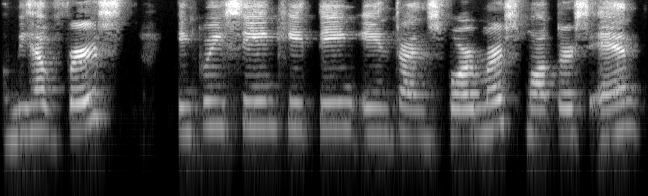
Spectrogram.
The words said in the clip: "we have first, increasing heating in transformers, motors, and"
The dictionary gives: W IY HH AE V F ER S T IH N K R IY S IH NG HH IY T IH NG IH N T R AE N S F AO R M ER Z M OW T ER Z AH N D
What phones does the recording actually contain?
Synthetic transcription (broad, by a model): W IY HH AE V F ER S T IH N K R IY S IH NG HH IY T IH NG IH N T R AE N S F AO R M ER S M OW T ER S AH N D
